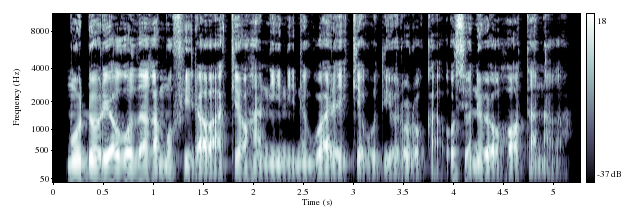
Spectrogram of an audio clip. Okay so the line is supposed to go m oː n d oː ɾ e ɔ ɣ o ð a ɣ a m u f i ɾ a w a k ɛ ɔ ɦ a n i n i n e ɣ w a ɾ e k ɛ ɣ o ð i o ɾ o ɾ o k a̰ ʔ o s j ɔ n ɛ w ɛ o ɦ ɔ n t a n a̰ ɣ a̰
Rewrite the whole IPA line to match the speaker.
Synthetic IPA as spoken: m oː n d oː ɾ e ɔ ɣ o ð a ɣ a m o f i ɾ a w a k ɛ ɔ ɦ a n i n i n e ɣ w a ɾ e k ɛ ɣ o ð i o ɾ o ɾ o k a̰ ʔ o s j ɔ n e w ɛ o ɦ ɔ t a n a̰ ɣ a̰

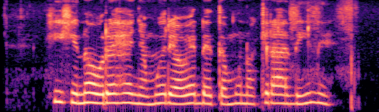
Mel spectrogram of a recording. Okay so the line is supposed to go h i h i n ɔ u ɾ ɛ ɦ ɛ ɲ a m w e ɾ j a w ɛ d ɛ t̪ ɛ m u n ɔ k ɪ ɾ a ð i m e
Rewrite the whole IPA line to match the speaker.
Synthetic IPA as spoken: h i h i n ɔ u ɾ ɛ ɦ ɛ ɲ a m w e ɾ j a w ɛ d ɛ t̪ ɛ m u n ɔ k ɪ ɾ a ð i n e

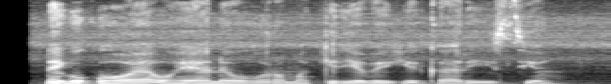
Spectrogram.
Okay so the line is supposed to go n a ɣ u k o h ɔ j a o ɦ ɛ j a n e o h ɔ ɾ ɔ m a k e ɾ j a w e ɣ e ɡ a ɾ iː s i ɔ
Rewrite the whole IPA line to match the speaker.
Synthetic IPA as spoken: n e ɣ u k o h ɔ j a o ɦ ɛ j a n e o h ɔ ɾ ɔ m a k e ɾ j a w e ɣ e ɡ a ɾ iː s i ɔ

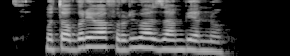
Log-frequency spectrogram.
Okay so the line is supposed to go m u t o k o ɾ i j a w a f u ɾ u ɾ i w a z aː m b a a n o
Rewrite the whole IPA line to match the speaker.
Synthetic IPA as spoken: m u t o ɡ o ɾ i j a w a f u ɾ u ɾ i w a z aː m b i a n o

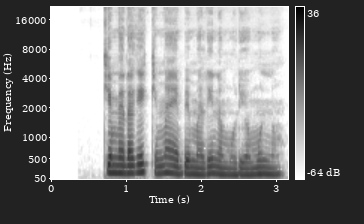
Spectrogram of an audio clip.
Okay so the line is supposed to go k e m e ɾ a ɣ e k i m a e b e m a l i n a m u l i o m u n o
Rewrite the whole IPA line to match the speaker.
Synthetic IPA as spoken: k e m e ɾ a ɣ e k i m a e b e m a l i n a m u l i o m u n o

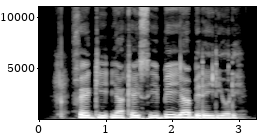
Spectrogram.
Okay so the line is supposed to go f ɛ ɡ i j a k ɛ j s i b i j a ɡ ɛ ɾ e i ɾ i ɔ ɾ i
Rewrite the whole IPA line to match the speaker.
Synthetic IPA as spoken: f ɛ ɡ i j a k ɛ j s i b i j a b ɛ ɾ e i ɾ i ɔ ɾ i

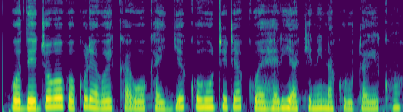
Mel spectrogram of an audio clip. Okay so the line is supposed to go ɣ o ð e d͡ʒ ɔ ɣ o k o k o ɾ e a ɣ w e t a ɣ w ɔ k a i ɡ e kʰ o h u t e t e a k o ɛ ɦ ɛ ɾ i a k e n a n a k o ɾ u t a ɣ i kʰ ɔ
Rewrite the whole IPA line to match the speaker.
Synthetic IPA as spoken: ɣ o ð e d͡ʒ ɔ ɣ o k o k o ɾ e a ɣ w e k a ɣ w ɔ k a i ɡ e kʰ o h u t e t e a k o ɛ ɦ ɛ ɾ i a k e n i n a k o ɾ u t a ɣ e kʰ ɔ

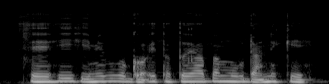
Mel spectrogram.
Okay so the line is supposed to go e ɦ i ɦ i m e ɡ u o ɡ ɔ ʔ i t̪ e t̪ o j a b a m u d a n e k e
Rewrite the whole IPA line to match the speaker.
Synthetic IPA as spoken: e ɦ i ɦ i m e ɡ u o ɡ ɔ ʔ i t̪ a t̪ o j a b a m u d a n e k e

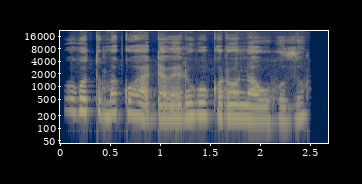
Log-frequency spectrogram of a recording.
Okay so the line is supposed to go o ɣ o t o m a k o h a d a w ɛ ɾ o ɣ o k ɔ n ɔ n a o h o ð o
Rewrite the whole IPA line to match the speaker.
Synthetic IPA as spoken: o ɣ o t o m a k o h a d a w ɛ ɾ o ɣ o k ɔ n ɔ n a o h o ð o

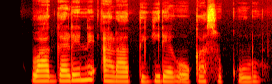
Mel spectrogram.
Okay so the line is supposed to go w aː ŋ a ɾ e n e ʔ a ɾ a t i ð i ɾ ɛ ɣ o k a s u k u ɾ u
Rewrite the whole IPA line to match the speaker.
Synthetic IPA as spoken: w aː ɡ a ɾ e n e ʔ a ɾ a t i ɣ i ɾ ɛ ɣ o k a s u k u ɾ u

